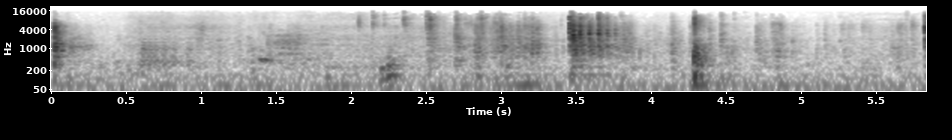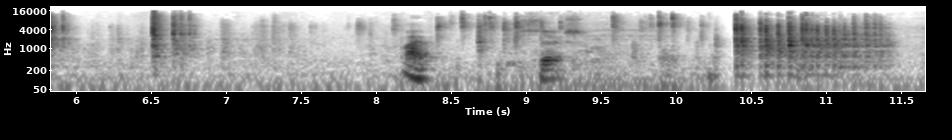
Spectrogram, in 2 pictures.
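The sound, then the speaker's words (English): Dice rattle and clatter together in a bag in repeated bursts, a busy jumble of sharp clicks and rolling knocks that comes and goes over about twelve seconds. “Let me notice all my dice in the bag first.”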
